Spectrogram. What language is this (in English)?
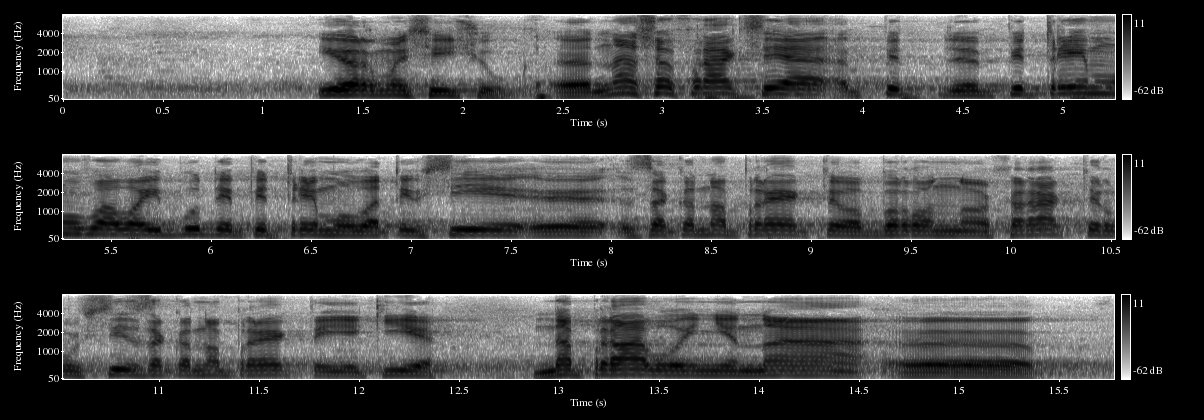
Ukrainian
